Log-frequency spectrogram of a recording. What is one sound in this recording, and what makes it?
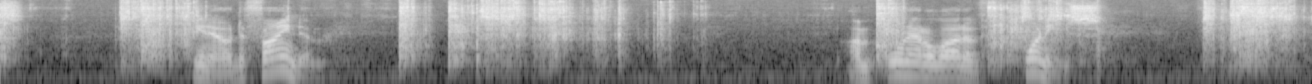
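Plastic bricks clatter and rattle in a box.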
